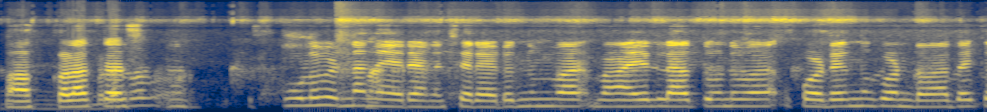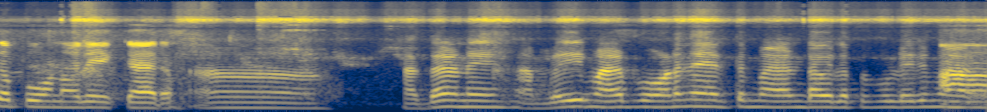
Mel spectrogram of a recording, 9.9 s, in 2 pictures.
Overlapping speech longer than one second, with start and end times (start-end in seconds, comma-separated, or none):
none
